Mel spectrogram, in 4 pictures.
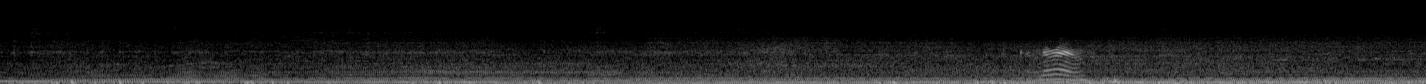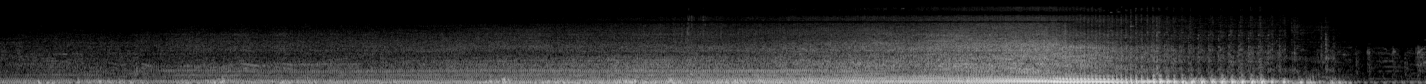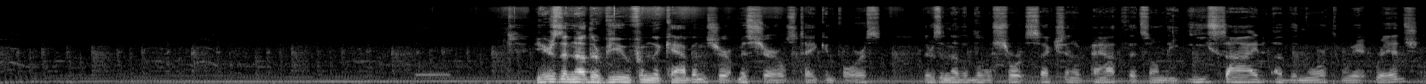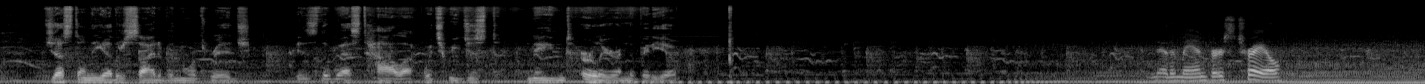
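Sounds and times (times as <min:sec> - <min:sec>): quad bike engine passing: 0:00.0 - 0:57.0.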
